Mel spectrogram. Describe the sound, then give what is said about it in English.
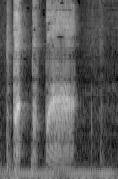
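A person imitates a cartoon duck with a short burst of raspy, sputtering quacks, fairly loud, lasting about a second over a faint steady hum. “He sounds that's like fun. Daffy Duck.”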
